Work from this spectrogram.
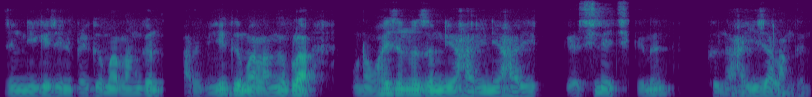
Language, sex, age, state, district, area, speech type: Bodo, male, 45-60, Assam, Baksa, rural, spontaneous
